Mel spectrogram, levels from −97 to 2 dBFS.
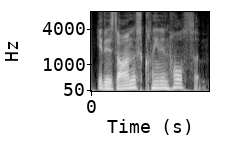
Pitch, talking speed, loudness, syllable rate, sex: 120 Hz, 245 wpm, -15 LUFS, 7.6 syllables/s, male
